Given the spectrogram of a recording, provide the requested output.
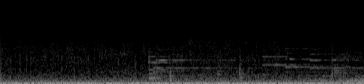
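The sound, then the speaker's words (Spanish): Firework rockets go off over a constant low rumble, with a few muffled bursts and faint whistling tones rising through the background. “Ya ves, han tirado cohetes y todo. Mira, tiran los cohetes.”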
